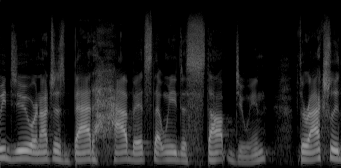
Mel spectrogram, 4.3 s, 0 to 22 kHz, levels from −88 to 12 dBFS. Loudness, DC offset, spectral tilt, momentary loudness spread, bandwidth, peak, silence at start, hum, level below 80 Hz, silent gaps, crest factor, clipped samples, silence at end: -37 LUFS; under 0.1%; -4 dB/octave; 14 LU; 17 kHz; -18 dBFS; 0 s; none; -86 dBFS; none; 20 dB; under 0.1%; 0 s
